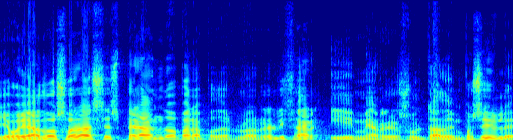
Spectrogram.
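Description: He speaks at a moderate pace. The man's pitch swings very widely. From Barcelona, Spain. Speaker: YouTuber, gaming streamer. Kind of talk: casual vlog appeal to viewers.

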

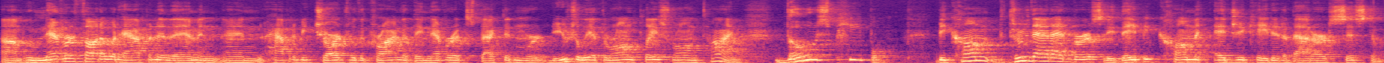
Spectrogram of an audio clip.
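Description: Medium male pitch with ordinary pitch variation and a moderate pace, a man in audible room echo. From Louisiana. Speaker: criminal defense attorney. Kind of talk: interview. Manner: halting, many fillers. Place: office. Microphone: earbuds.

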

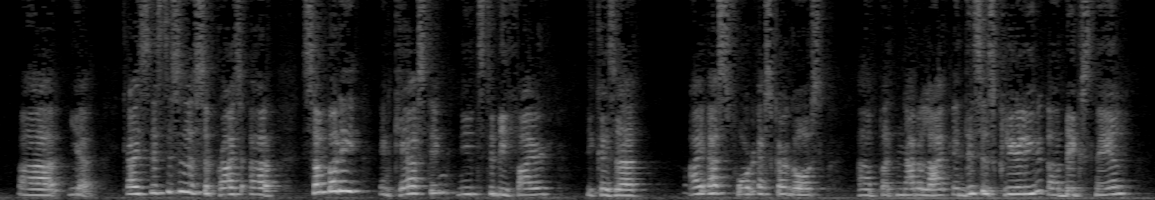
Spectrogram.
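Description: This cartoonish character voice is high in pitch and moves at a moderate pace. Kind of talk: comedy puppet sketch. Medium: puppet.

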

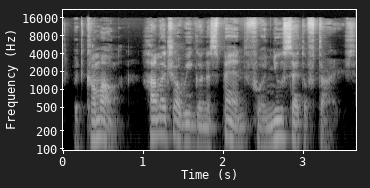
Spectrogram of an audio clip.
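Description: The background is quiet. A man talks with a somewhat breathy voice. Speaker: tutorial maker. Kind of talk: tutorial. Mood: mildly indignant, persuasive.

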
